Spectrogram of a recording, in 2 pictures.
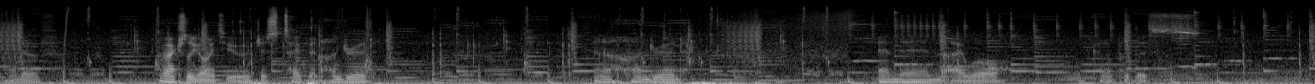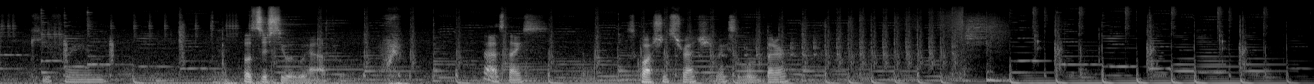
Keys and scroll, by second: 3.1 0, 5.8-7.2 typing, 7.5 Return, 16.0 ctrl+0.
